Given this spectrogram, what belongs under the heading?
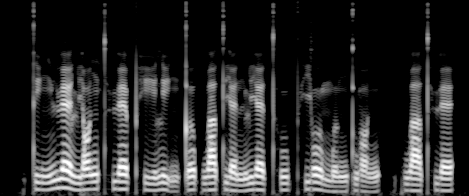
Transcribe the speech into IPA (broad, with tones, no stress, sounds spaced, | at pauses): t̪ i˨˦ ŋ n̪ ɥ ɛ˥˨ l j ɑ˦ ŋ t̪ʰ ɥ ɛ˦ pʰ i˨˦ l ḭ˨˩ ŋ t̪ ɤ˥˨ p w ä˦ t̪ j ɛ˨˦ n l j ɛ˥˨ t̪ʰ u˦ pʰ j o˥˨ ʊ̯ m ɤ˨˦ ŋ t̪ w ɑ˨˦ ŋ | k w ä˨˦ t̪ʰ ɥ ɛ˨˦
